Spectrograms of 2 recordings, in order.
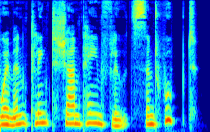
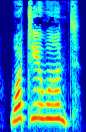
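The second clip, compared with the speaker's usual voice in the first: higher and louder, calling over noise; shouting over music; 9 semitones higher, 6 dB louder than usual. Acted. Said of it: "Tara shouted in Cassie's ear".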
